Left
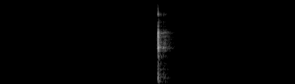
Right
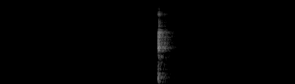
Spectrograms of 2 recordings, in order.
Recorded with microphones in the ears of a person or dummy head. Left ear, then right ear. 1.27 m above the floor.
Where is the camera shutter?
40° left (ahead or behind), 0.7 m.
